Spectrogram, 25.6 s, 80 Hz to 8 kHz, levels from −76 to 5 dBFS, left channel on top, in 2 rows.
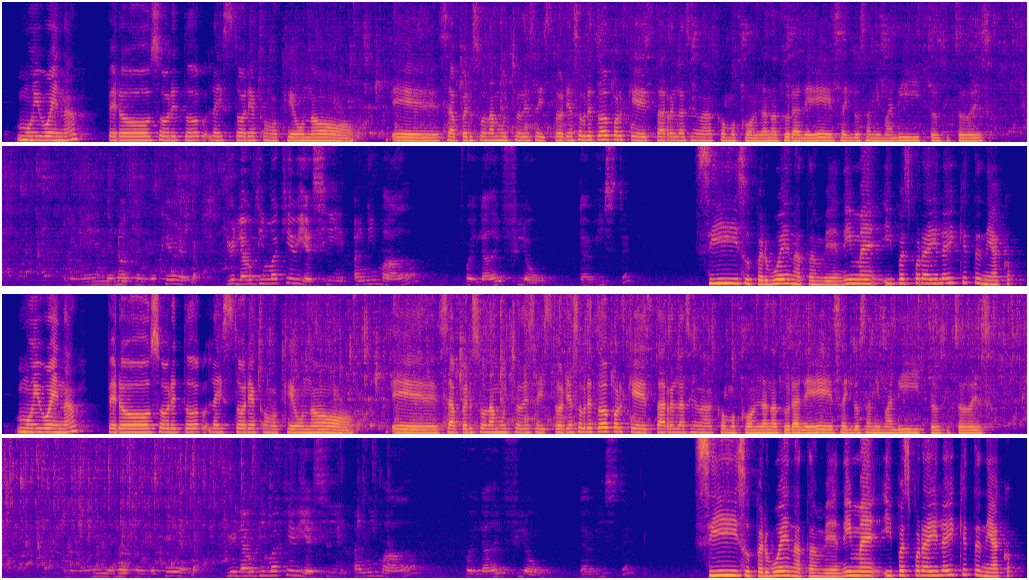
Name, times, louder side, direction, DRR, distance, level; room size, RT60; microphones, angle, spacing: voice 1, 0.2-1.0 1.3-4.5 4.9-12.4 21.5-25.4, right 2 dB, 40° right, 12 dB, 0.7 m, -18 dB
sound 1, 2.6-18.3 19.0-19.1, right 7 dB, 90° right, 1.2 m, -37 dB
sound 2, 7.4-7.6 8.0-8.2 8.5-8.8 9.2-9.4 9.7-9.9 10.3-10.6 10.9-11.2 11.5-11.8 12.1-12.3 12.7-12.9 13.2-13.4 13.8-14.0 14.4-14.6 15.0-15.1 15.5-15.7, right 3 dB, 10° right, 4.3 m, -43 dB
voice 2, 13.6-18.0 18.6-19.7 20.0-20.7, left 1 dB, 55° left, 6 dB, 1.6 m, -32 dB
29.5 x 11.0 x 3.5 m, 0.72 s
head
